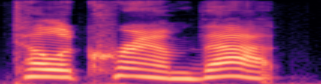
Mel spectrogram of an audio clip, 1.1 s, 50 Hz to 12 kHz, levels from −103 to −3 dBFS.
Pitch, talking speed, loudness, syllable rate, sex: 250 Hz, 225 wpm, -14 LUFS, 4.2 syllables/s, female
